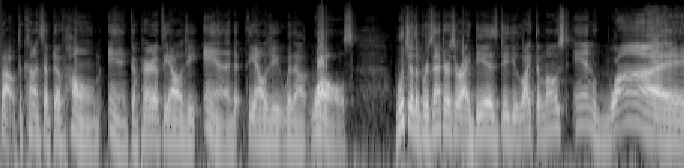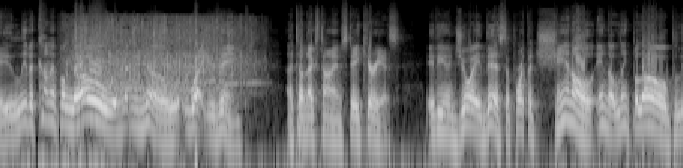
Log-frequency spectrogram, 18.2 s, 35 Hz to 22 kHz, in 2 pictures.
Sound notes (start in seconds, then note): 9.8 applause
